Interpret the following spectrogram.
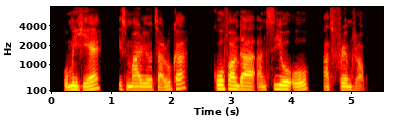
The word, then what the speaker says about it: Tarouca: So, again, my name is Mari Tarouca. I'm from, and you pronounced it perfectly.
